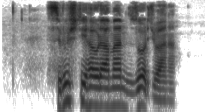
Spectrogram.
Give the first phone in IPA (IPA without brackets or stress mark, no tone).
s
